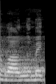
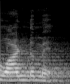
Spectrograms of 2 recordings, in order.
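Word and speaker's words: वाङ्मय: तो कै वर्ग का पंचम अंगा, इसका हम उच्चारण भी कई लोग तो इसको ये पढ़ते हैं वांड में, जबकि शुद्ध उच्चारण है वांग में, ठीक है।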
